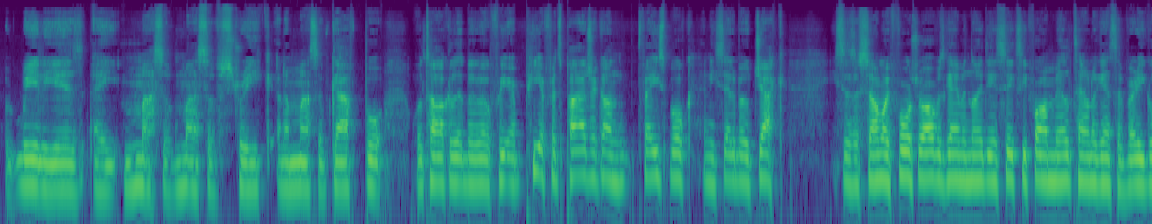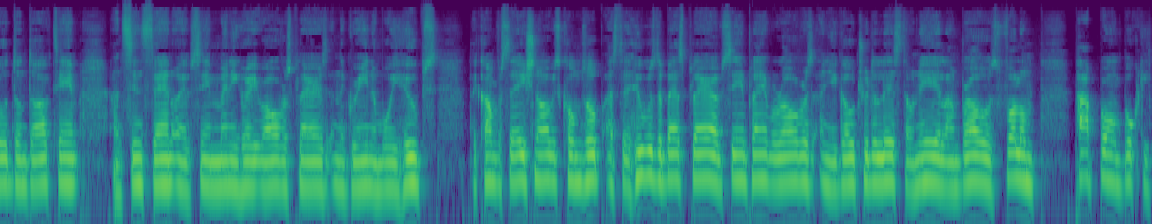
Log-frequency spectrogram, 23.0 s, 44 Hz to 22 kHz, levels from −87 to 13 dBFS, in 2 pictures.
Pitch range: 130-150 Hz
